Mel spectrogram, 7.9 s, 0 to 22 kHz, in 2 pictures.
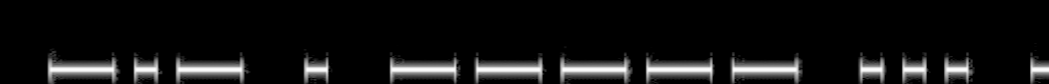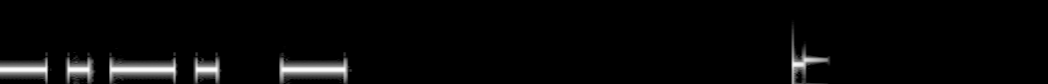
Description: Morse code, heard as a keyed tone, about 15 wpm, 700 Hz. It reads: KE0SCT
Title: USA Callsign DE Callsign - 6 Characters - 15wpm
